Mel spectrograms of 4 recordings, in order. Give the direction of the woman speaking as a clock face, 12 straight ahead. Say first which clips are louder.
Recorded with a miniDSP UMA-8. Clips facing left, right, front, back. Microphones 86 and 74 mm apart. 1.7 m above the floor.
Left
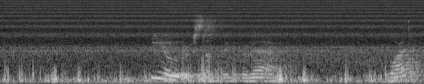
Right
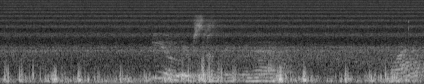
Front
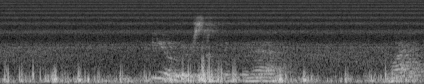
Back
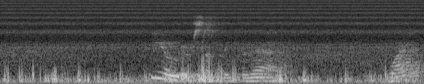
Left 5 dB, back 3 dB; 8 o'clock.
